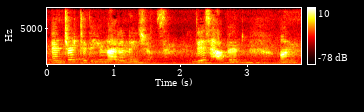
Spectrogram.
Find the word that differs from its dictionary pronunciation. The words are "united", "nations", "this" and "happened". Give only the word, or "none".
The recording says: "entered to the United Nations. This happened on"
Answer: none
